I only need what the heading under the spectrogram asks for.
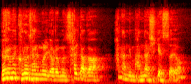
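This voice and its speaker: Fervent preaching pastor, echoey church. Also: male voice, a little high, moderate pace, a little mellow. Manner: fervent preaching with rhetorical questions to the congregation. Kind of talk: sermon. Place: church sanctuary with congregation.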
